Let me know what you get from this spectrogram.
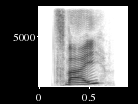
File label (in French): "zwei", lexique indispensable haut rhin, Alsace; 2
